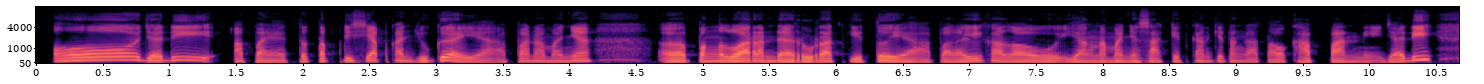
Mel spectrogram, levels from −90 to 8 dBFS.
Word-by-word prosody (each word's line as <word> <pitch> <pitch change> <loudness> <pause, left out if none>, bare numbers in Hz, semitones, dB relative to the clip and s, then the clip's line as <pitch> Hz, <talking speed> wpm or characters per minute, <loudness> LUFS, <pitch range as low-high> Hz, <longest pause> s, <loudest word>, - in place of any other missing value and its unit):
Oh, 210 +6 +4
jadi, 190 +3 +1 0.2
apa 150 - -3
ya, 130 -2 -3
tetap 155 +3 -4
disiapkan 160 -2 -1
juga 165 +6 +3
ya, 130 -2 -2
apa 155 +4 -4
namanya, 150 +4 -1 0.5
e 140 -1 +3
pengeluaran 145 -1 +3
darurat, 140 +1 +3
gitu 145 +2 +1
ya, 130 -1 -1
apalagi 135 +4 -1
kalau 135 -5 0
yang 130 -1 -3
namanya 130 +1 -1
sakit 135 +2 -4
kan, 145 -1 -5
kita 150 +1 -5
enggak 130 -4 -8
tahu 130 0 -3
kapan 135 -1 -3
nih. 125 - -9
Jadi, 210 - +3
145 Hz, 150 wpm, -24 LUFS, 135-160 Hz, 0.5 s, Oh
